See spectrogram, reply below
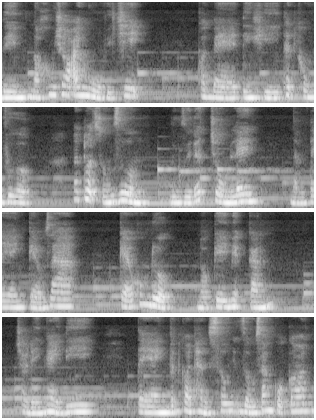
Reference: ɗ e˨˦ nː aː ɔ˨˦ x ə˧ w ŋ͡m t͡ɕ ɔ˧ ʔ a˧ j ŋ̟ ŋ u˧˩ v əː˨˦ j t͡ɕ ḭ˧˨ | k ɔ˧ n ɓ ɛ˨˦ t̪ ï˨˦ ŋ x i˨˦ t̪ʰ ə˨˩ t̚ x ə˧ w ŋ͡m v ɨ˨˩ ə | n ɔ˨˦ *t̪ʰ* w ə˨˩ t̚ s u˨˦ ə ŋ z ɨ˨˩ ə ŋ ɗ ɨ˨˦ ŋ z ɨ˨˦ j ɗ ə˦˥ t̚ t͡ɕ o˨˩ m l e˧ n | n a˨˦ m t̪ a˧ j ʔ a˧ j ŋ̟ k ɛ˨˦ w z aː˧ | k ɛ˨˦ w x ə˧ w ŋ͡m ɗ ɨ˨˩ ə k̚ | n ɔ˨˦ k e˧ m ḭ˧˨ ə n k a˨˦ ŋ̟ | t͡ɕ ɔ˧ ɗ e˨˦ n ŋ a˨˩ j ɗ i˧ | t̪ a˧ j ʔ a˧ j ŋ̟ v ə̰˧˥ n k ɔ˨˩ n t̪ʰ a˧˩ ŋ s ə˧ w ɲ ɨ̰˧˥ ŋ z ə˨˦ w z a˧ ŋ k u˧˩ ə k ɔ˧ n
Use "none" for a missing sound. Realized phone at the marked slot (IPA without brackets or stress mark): t̪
